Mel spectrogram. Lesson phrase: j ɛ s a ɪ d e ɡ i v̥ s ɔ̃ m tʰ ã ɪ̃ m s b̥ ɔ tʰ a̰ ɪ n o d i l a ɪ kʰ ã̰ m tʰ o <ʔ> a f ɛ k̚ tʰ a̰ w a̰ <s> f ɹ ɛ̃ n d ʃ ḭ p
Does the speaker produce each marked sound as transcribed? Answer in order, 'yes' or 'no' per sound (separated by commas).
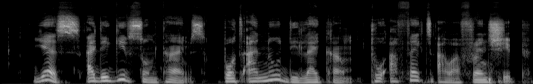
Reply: yes, no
